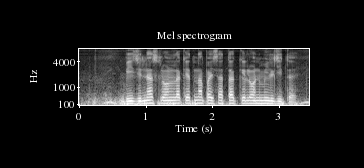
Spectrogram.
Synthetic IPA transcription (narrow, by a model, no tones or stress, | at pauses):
bid͡ʒnəsloːnləkeet̪napəɪsat̪əkːeloːnmild͡ʒit̪ə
